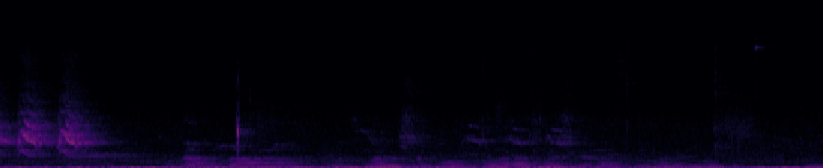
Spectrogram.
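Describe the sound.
Common myna birds squawk and chatter repeatedly in the background in Kiryat Shmona, harsh calls overlapping over a steady low rumble, with faint voices mixed in.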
